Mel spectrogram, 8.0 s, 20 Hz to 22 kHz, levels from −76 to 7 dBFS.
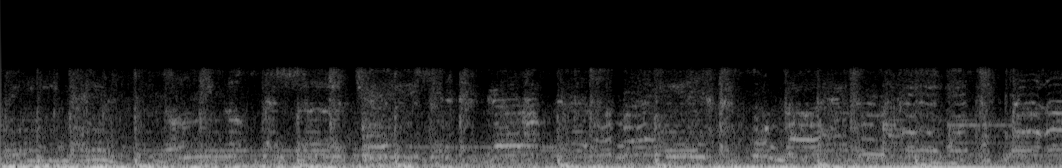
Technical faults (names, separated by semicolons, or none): Opus compression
